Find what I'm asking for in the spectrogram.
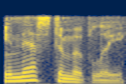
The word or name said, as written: inestimably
